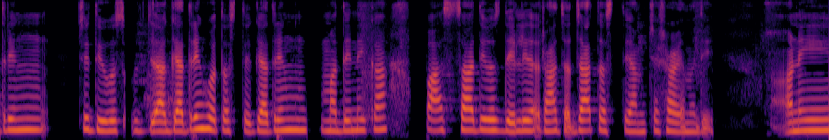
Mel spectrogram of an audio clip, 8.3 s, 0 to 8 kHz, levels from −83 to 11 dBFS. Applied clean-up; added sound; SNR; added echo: none; none; none; none.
